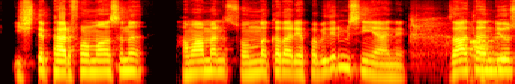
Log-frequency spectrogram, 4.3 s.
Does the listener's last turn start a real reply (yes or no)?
no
